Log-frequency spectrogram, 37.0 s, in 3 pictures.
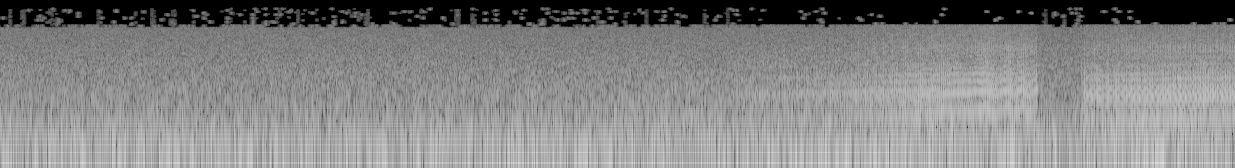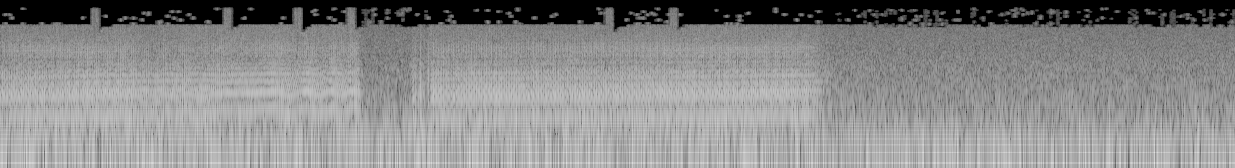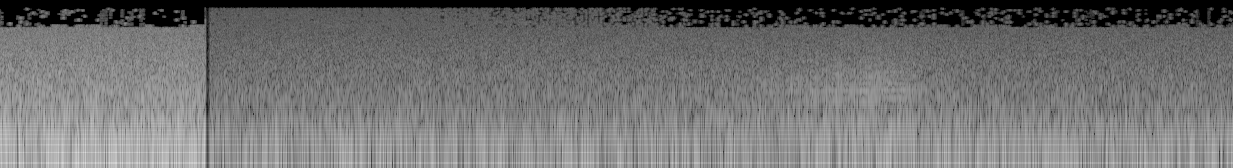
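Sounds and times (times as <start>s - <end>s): wind and road noise: 0.0s - 37.0s
car engine accelerating: 6.4s - 21.0s, 32.0s - 34.0s.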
